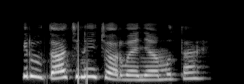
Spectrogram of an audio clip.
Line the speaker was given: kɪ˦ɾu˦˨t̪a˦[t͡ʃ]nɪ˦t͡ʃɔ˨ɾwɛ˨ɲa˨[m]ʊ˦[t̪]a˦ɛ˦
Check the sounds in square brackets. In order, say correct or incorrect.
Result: correct, correct, correct

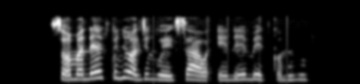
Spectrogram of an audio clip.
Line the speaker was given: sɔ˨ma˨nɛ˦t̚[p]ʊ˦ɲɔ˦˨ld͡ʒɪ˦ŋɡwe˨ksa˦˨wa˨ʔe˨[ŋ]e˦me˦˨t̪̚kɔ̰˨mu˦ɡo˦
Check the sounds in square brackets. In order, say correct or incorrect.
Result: incorrect: k, incorrect: n

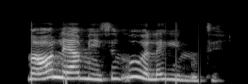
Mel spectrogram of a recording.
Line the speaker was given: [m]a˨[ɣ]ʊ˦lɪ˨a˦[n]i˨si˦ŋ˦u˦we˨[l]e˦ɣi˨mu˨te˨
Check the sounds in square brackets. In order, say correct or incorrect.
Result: correct, incorrect: none, incorrect: m, correct

